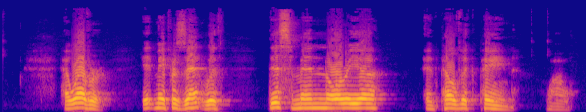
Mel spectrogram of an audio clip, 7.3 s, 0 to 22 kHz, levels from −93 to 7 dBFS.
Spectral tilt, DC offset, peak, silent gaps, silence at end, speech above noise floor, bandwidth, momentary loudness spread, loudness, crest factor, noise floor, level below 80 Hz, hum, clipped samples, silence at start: -6.5 dB/octave; under 0.1%; -2 dBFS; none; 0.25 s; 44 dB; 15.5 kHz; 21 LU; -12 LUFS; 12 dB; -56 dBFS; -58 dBFS; none; under 0.1%; 0.8 s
